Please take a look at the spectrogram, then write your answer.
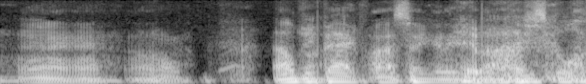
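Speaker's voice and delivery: low, lightly sleazy creep voice. Acted. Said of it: "Tom has creep voice".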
